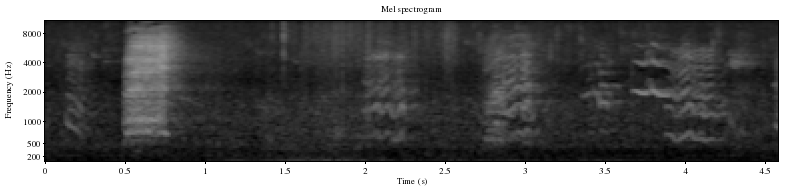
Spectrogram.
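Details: Sulphur-crested Cockatoos eating seeds from pods high up in a Silky Oak tree. One very loud, rasping screech opens, followed by quieter grating squawks and wavering harsh calls from other birds in the flock.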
